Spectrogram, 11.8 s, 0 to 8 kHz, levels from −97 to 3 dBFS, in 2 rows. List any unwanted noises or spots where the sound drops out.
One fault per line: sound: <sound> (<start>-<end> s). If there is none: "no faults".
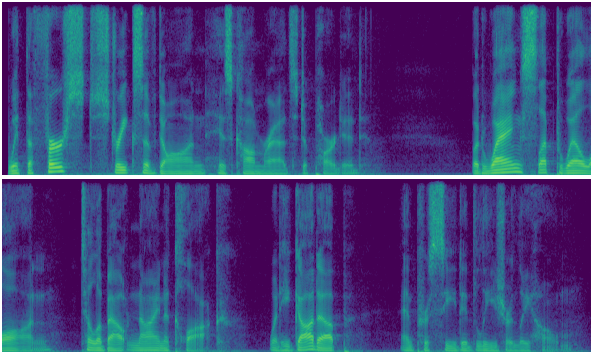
no faults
